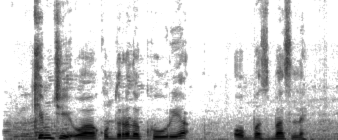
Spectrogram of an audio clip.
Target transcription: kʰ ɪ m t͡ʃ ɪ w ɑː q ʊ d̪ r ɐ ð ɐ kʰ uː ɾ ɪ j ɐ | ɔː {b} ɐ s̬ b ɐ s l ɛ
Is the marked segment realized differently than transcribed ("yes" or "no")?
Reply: no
